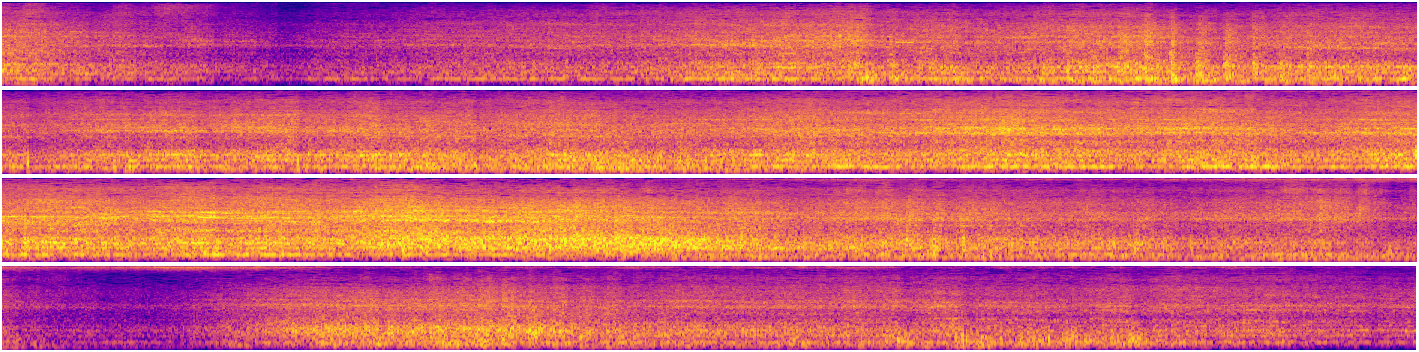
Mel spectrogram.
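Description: A long freight train rumbles and clatters past close by.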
